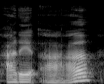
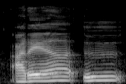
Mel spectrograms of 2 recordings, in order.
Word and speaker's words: 아래아: 아래 아의 발음은 아보다는 좀 깊고 무거운 소리로 발음되었을 것이다. 여기서 뭐 정도로 발음이 되었을 것이다 라고 추정하는데, 여러분 그냥 읽으실 때 아라고 읽으시면 됩니다.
